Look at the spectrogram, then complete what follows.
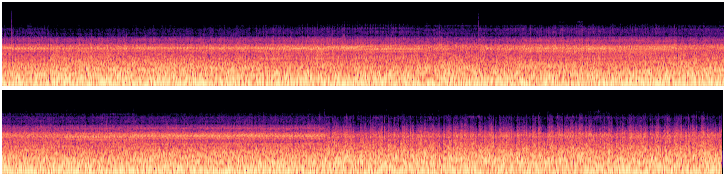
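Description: Motorcycle cruising at highway speed: steady, loud wind rush over the bike-mounted microphone with engine and road noise underneath.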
